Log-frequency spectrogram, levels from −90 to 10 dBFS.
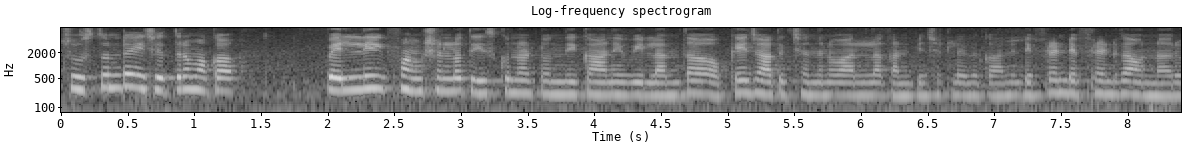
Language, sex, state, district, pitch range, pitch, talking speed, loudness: Telugu, female, Andhra Pradesh, Visakhapatnam, 195-250 Hz, 210 Hz, 120 wpm, -19 LUFS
